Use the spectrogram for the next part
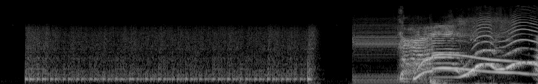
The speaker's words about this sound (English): That was a very bittersweet moment. I finally got to press the incorrect buzzer, but I also... lost my soul in the mix.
